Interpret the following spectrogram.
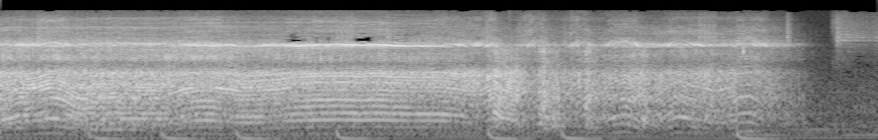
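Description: Portable bottle blender's small motor whirring as it blends watermelon chunks into juice, its pitch wavering as the blades catch the fruit, stopping just before the end.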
